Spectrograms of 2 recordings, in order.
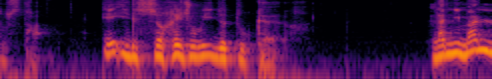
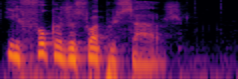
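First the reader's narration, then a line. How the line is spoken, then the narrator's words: Sighing. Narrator (French): Il soupira et dit à son cœur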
